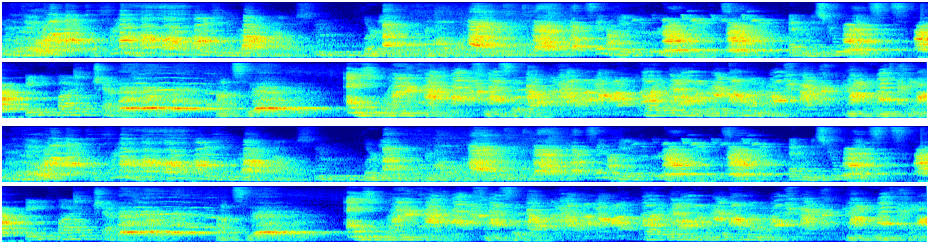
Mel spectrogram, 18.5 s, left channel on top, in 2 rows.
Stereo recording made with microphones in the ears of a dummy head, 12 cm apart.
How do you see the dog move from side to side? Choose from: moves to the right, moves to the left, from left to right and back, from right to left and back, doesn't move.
from left to right and back.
